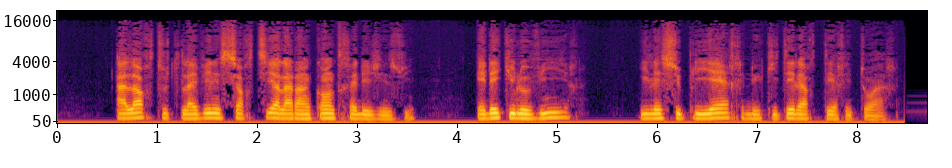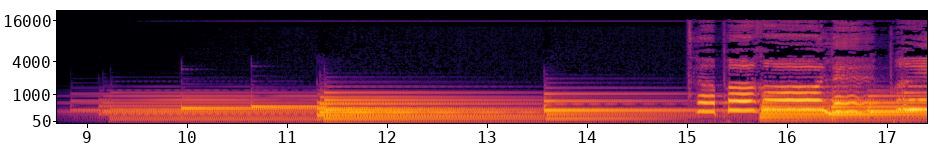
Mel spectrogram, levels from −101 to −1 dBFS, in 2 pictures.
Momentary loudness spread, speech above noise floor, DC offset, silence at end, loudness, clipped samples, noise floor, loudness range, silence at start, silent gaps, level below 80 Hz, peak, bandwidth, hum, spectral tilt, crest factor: 18 LU; 46 dB; 0.7%; 0 s; -19 LUFS; under 0.1%; -63 dBFS; 10 LU; 0 s; none; -50 dBFS; 0 dBFS; 16.5 kHz; none; -6.5 dB/octave; 18 dB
